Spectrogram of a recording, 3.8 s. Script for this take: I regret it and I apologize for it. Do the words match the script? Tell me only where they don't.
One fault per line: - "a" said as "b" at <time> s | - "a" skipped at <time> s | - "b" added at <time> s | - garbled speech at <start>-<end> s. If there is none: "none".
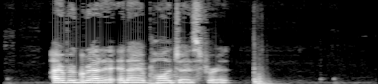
none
